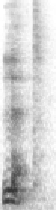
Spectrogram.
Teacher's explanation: The second syllables of both words is the same, which is an unstressed weak syllable, lut.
